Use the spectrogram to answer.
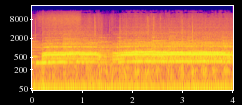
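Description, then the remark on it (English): A loud, sustained train whistle blows over the steady rumble of a moving train, briefly dipping before sounding again, with continuous rail noise underneath. “Hey, aren't you a little bit young to be driving the train?”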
